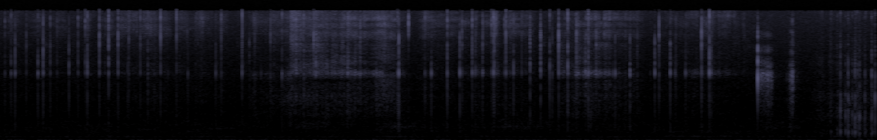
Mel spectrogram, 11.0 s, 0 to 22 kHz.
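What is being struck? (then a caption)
Wooden paddle hairbrush back. Long painted fingernails scratch and tap the solid, flat wooden back of a hand-sized wooden or bamboo paddle hairbrush held up in the other hand. The sound is a quiet, bright, dry stream of scratching and quick clicking taps, with a faint steady tone near 2.2 kHz. A few sharper taps stand out near the end.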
